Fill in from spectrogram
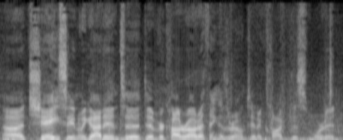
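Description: High-pitched man vlogging in heavy noise. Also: quick pace. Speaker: storm chaser hosting the vlog. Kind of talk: casual vlog chat and commentary. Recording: very noisy, wind and vehicle rumble.

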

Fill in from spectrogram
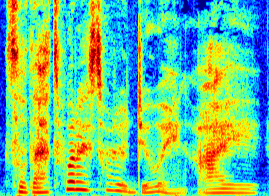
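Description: A woman's voice: fairly low pitch, animated, a little slow, gravelly, a little mellow, breathy edge. A young woman, a content creator, talking casually in a rambling podcast monologue, filling her sentences with "like". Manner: rambling, heavy use of "like" as filler.

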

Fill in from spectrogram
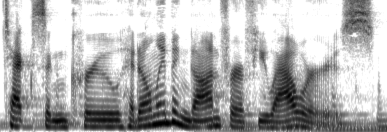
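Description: Female true-crime narrator, low voice, grave and steady, light music bed. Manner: measured, grave storytelling with quoted voices. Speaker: podcast narrator.

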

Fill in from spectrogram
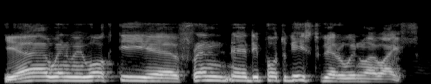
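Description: Hesitant man, mellow voice. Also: high voice, highs cut off. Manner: hesitant, searches for English words. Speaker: interviewee, pilgrim. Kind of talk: casual chat.

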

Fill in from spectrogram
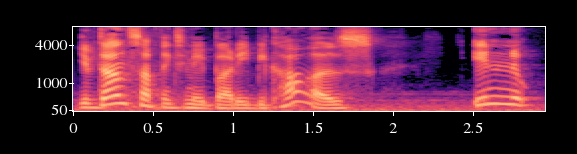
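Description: A man's voice: fairly high pitch, wildly swooping pitch, normal speed, bright, forceful tone. A young adult man co-hosting a podcast, talking in a rambling, enthusiastic way with lots of restarts. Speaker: podcast co-host. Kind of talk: casual podcast chat.

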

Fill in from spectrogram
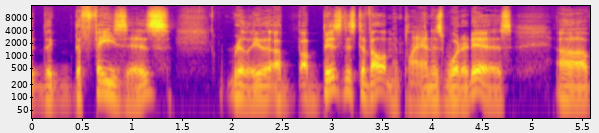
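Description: A man hosting his podcast alone, speaking in an earnest, encouraging way with a raspy voice today. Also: on the low side, dry recording, clean studio sound. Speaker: podcast host. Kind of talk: solo podcast monologue.

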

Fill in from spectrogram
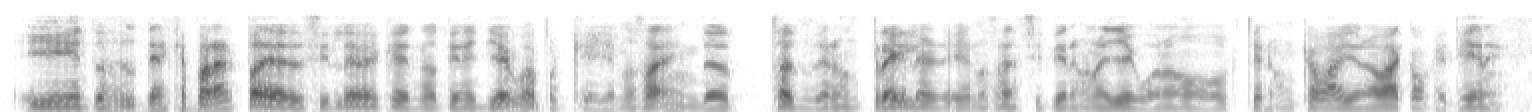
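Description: A man, hosting a podcast in quick, laughing casual chat. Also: medium pitch, no echo. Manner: fast-talking, laughs often. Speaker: podcast host. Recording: dull, slightly lo-fi audio.

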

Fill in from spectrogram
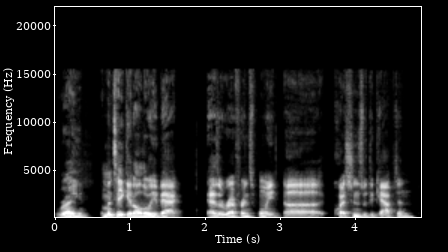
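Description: Male podcast co-host, low voice, playful teasing banter. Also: expressive, fairly quick, fairly bright tone. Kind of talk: casual chat.

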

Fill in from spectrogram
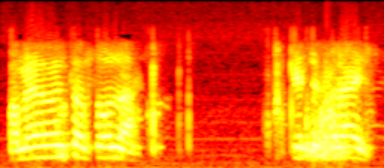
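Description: A man with a Mexican accent plays along in a prank call, talking casually. His voice sits quite high. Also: steady tone, normal speed, phone-quality sound, noisy background. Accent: Mexican Spanish.

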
